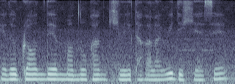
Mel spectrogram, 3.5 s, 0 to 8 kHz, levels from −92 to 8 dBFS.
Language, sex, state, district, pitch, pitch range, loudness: Nagamese, female, Nagaland, Dimapur, 175 Hz, 165-180 Hz, -14 LUFS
